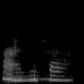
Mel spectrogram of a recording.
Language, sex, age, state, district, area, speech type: Kashmiri, female, 18-30, Jammu and Kashmir, Budgam, rural, conversation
